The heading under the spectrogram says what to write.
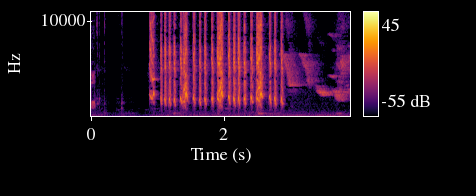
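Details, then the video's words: White-rumped shama used to trigger another shama's singing: a fast burst of about twenty harsh, scratchy clicking notes rattled off in under two seconds, fading into a faint buzzy trail over low background hum. "Murai batu gacor AMPUH buat PANCINGAN murai batu agar bunyi JADIKAN burung murai EMOSI"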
